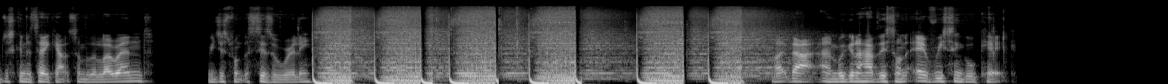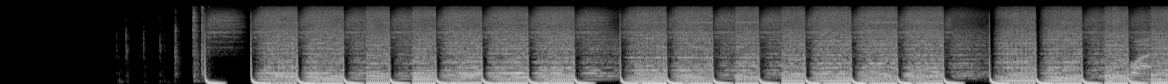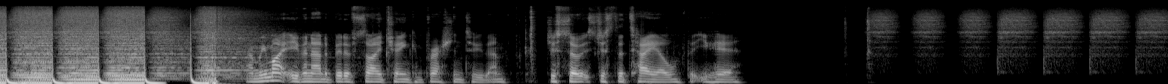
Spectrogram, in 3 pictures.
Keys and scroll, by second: 3.0 space, 10.0 super+d, 13.0 super+d, 13.6 super+space, 14.5 space, 25.4 space, 27.2 super+c, 28.7 super+v, 31.8 space.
